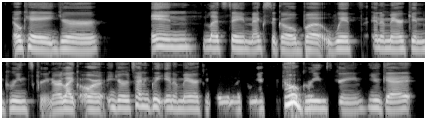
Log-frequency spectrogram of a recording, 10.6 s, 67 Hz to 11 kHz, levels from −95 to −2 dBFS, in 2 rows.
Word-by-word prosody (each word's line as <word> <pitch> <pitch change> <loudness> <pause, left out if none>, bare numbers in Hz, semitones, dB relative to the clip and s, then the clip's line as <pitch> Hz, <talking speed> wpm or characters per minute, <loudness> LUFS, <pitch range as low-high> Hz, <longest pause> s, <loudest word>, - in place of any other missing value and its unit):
okay, 165 -2 +3 0.2
you're 150 -1 0 0.6
in, 185 0 +2
let's 165 -1 -2
say, 160 -2 +2
Mexico, 150 -3 -2
but 145 +1 +1 0.2
with 155 0 +1 0.3
an 175 -1 -1
American 160 -1 0
green 160 0 -1
screen, 155 - -9
or, 145 +1 +2
like, 155 -2 +4
or 155 -1 +1
you're 170 -1 0
technically 190 -1 0
in 165 +2 -2
America, 160 -1 -2 0.3
like, 150 0 -7
a - - -7 0.4
Mexico 265 +3 +10
green 165 -1 +1
screen, 150 0 -7
you 175 -1 -2
get? 155 +1 +1
160 Hz, 150 wpm, -22 LUFS, 150-170 Hz, 0.6 s, Mexico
